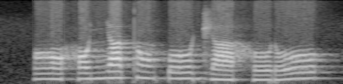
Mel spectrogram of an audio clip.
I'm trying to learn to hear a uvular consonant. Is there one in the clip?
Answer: no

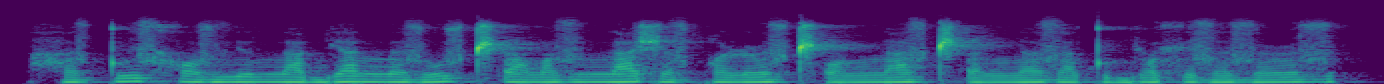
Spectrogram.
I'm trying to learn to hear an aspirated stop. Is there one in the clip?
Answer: no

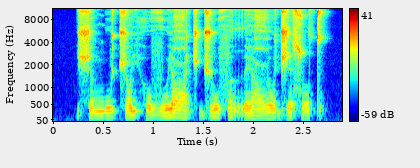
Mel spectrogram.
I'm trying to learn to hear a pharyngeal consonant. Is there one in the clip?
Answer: yes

